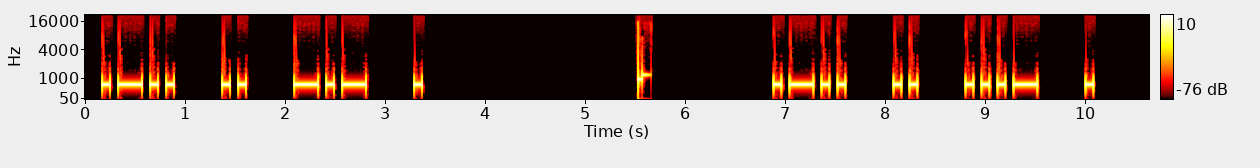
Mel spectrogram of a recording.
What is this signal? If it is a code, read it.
Morse code, heard as a keyed tone, about 15 wpm, spaced as for 11 wpm, 700 Hz. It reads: LIKE LIVE
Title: 2x Character Spacing - Top 300 Words - 15wpm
